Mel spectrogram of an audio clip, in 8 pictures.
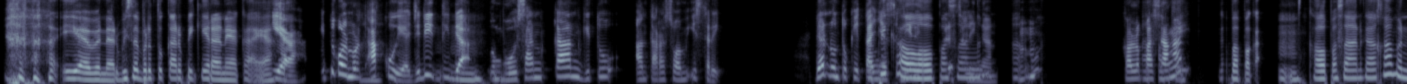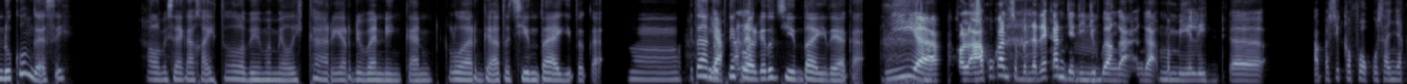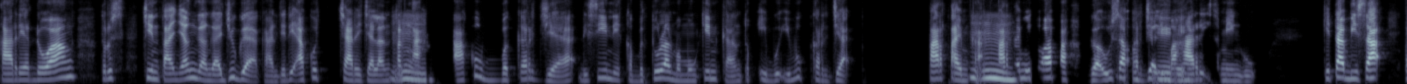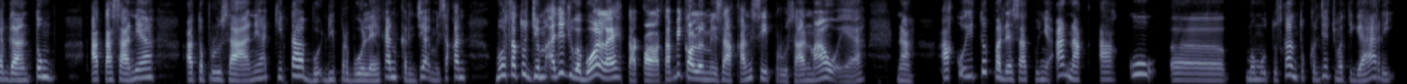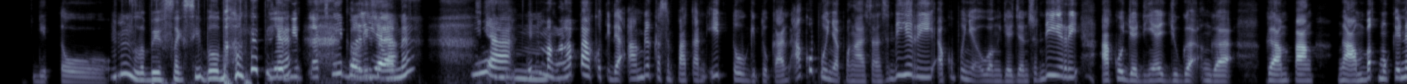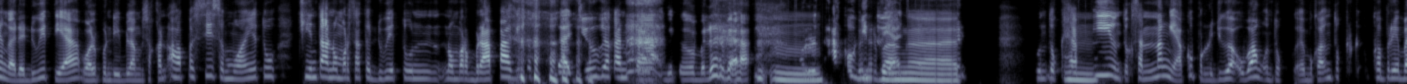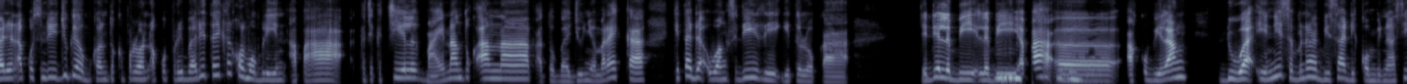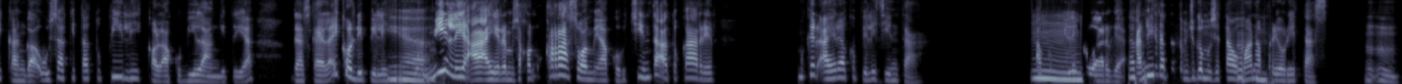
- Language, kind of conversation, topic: Indonesian, podcast, Bagaimana kamu memilih antara cinta dan karier?
- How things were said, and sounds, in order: chuckle; tapping; chuckle; other background noise; in English: "part time"; in English: "Part time"; laughing while speaking: "banget"; laugh; laughing while speaking: "bener enggak?"; unintelligible speech; in English: "happy"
